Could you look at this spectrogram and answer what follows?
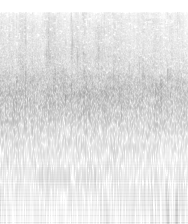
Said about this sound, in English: Give a hand clap to our staff and our staff pastors and all those that serve.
